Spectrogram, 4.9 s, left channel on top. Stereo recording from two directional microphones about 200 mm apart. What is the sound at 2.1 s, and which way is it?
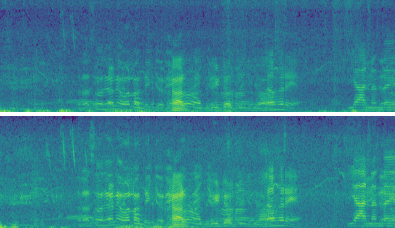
Speech, 5° left (ahead or behind).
